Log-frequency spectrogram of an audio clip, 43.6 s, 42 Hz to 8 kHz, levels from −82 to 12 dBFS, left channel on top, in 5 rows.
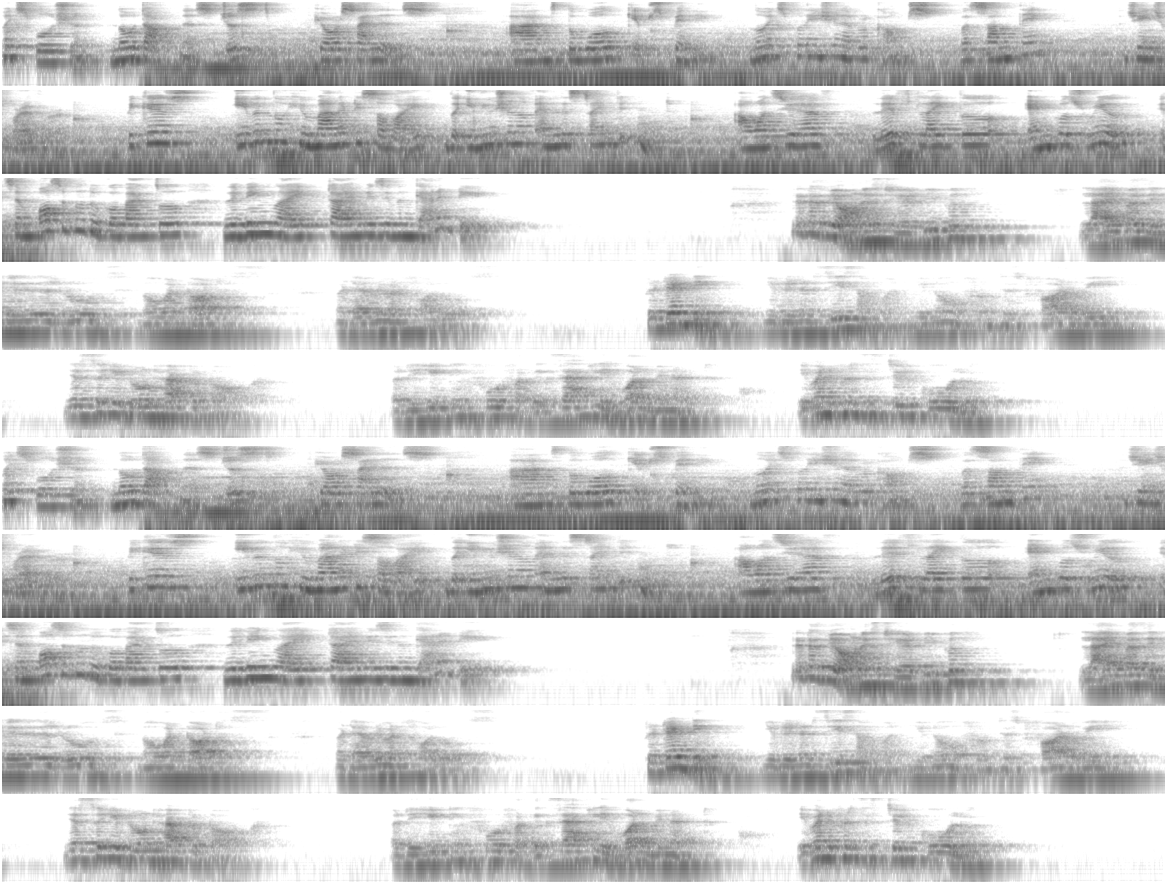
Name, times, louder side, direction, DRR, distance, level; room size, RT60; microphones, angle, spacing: voice 1, 0.0-2.0 2.3-3.5 3.8-7.8 8.4-9.2 9.7-10.2 10.5-13.7 14.2-15.0 15.2-21.0, left 2 dB, 30° left, 0.3 m, -31 dB
sound 1, 1.0-17.7, equal, 5° right, 0.7 m, -31 dB
voice 2, 22.9-25.1 25.5-28.1 28.7-29.8 31.0-34.6 35.4-36.8 37.8-40.2 40.9-42.2, right 1 dB, 55° right, 0.7 m, -36 dB
3.3 x 2.5 x 2.8 m
head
